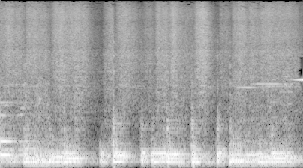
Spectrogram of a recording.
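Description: Live six-string electric bass playing a choppy line of short low notes, with drums behind it.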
